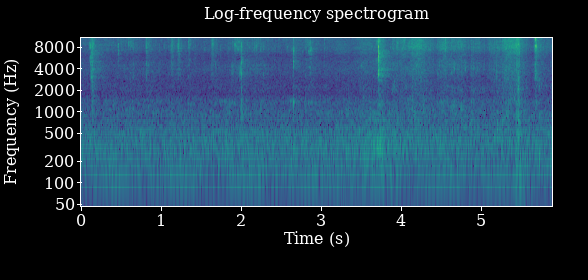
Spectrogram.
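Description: A person chewing a mouthful of food close to the microphone, quiet and steady, with scattered small wet mouth clicks and a couple of sharper ones later on.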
